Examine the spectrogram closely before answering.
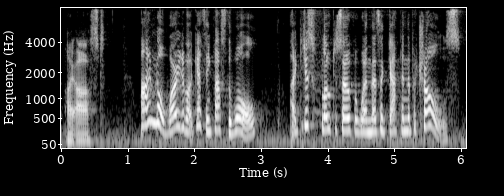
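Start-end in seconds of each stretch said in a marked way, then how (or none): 1.2-6.0 put-on much higher, lighter young mare voice; a high young pony heroine choosing her words; heroine's voice. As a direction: speak up as the small, earnest heroine. Heroine answers the Elder.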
